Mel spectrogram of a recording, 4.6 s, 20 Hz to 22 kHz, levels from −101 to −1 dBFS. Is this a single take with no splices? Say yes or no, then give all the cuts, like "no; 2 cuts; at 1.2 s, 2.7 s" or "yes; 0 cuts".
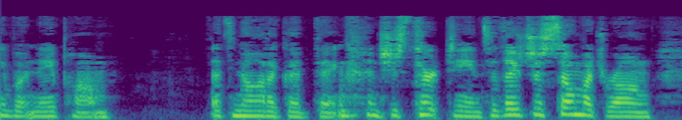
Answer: yes; 0 cuts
